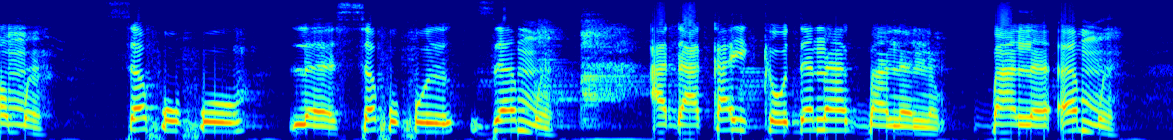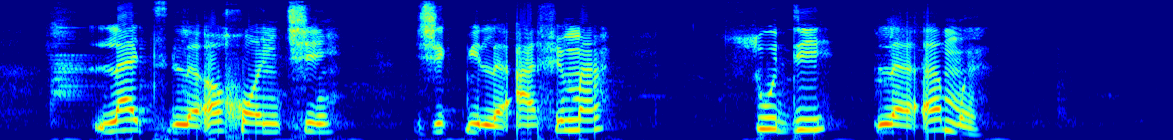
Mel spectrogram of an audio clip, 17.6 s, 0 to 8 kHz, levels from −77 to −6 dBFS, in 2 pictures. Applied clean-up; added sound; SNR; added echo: none; none; none; none.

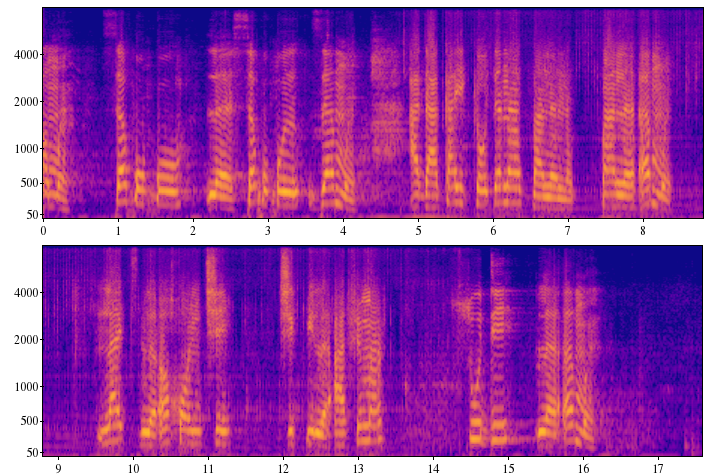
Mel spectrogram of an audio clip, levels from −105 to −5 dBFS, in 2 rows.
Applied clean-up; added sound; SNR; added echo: neural separator model SepFormer DNS4.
